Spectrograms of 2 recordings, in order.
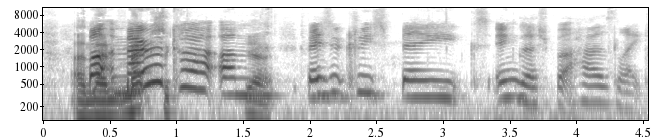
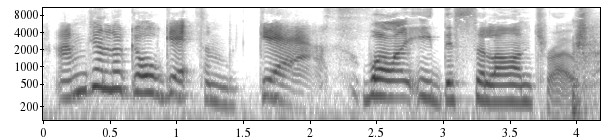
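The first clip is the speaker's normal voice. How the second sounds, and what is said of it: Put-on American accent. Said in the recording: “I love your American accent.”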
